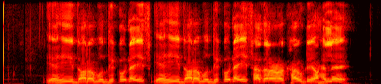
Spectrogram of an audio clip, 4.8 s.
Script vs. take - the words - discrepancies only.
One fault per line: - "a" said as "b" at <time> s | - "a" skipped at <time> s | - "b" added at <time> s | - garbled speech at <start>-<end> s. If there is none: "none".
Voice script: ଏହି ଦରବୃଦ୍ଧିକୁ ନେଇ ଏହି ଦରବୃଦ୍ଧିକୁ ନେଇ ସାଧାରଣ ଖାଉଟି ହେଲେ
none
